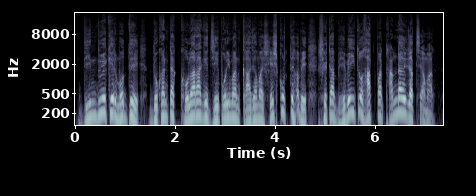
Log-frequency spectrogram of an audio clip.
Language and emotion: Bengali, fearful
